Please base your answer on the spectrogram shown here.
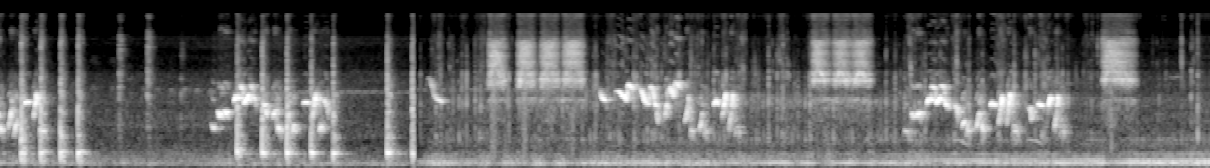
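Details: Rainy-season singing from a white-rumped shama that struggles to bathe: sharp clicking notes open, then varied rapid warbled phrases alternate with harsh buzzy bursts and short silences, over a steady low hum.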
